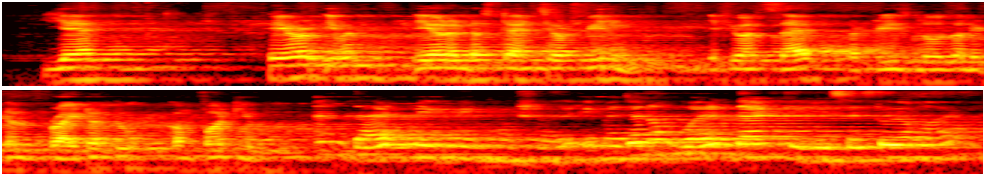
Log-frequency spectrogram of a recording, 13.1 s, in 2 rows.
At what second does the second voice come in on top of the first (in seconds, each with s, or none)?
none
